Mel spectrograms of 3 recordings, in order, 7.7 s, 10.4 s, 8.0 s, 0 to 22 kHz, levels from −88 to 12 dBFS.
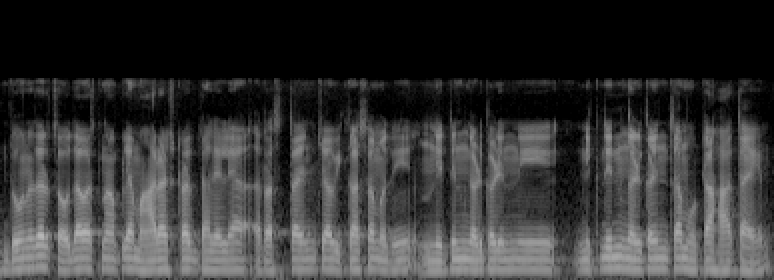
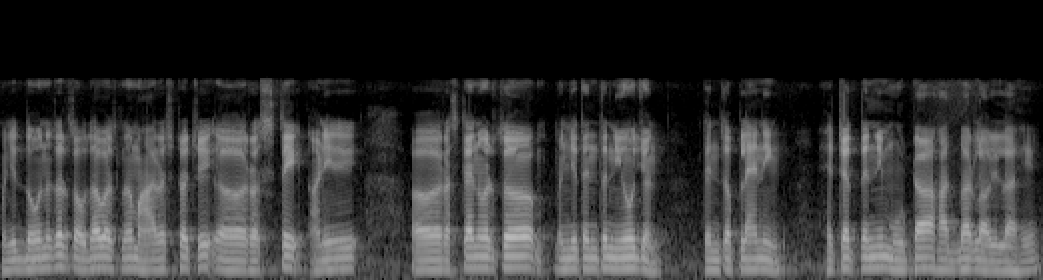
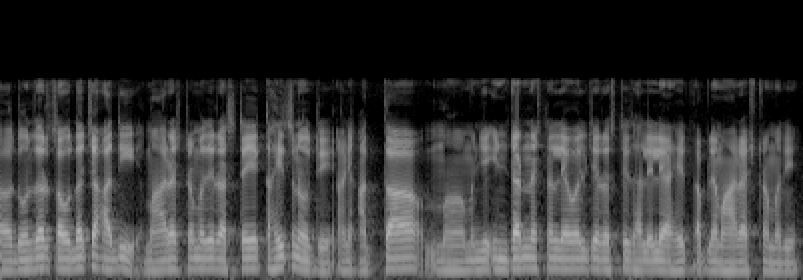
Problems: constant background noise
